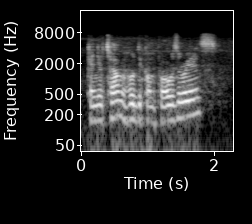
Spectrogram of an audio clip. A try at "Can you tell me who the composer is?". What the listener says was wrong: All right, nice job. Very good.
